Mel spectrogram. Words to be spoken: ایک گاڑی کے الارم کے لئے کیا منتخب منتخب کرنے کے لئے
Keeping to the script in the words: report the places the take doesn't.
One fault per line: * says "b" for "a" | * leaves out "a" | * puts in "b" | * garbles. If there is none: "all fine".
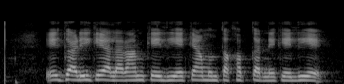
* leaves out "منتخب"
